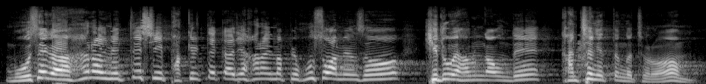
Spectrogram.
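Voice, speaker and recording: A male pastor preaching a sermon in a lively, conversational way in a church. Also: very high-pitched, moderate pace. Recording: echoey church hall.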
